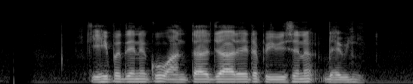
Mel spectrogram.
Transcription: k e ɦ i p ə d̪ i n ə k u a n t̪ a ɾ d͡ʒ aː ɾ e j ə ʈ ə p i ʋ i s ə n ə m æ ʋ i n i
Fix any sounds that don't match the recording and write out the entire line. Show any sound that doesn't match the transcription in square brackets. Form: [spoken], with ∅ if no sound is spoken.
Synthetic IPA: k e ɦ i p ə d̪ [e] n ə k u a n t̪ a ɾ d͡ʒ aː ɾ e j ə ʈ ə p i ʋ i s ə n ə [b] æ ʋ i n i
